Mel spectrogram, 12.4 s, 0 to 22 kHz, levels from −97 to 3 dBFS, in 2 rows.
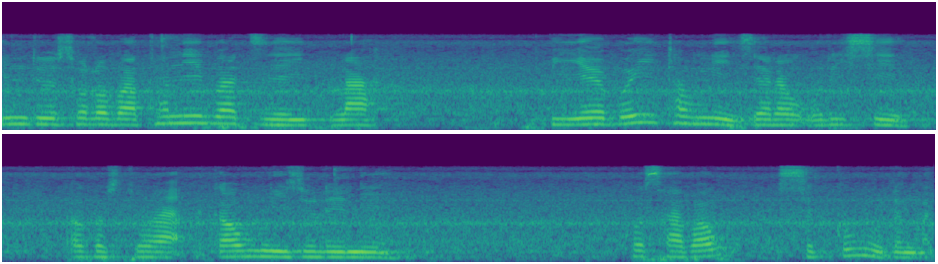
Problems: low volume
